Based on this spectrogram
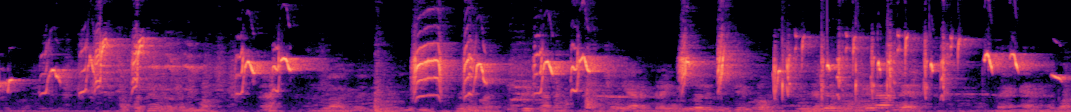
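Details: Madura long-tailed shrike singing vigorously: repeated sharp, high chips and rising whistled slurs in quick irregular bursts, roughly every two seconds, with faint talking and room noise below.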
